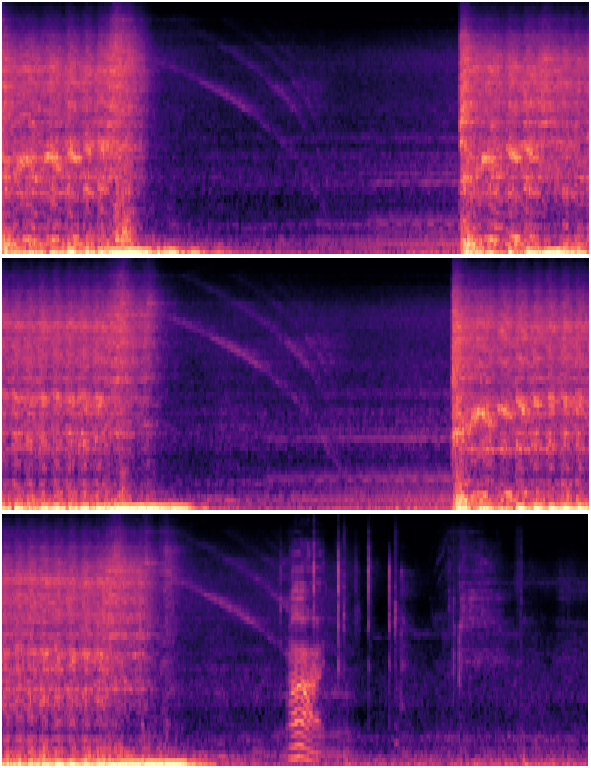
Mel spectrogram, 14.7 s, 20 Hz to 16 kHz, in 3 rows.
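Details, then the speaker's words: Jeep TJ with swapped 5.3 V8, pre-oiled, new exhaust, running off jump box, MAF disconnected: three cranking bursts of about 2.5 s, starter turning steadily but engine never catching; later found VATS anti-theft still enabled in the tune. "Good morning, everybody. So when I left you, we were pretty frustrated. We'd had a lot of issues. The vehicle wouldn't start, wouldn't run, that kind of thing."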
